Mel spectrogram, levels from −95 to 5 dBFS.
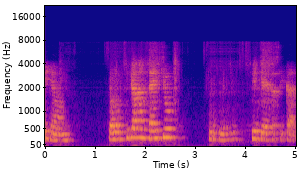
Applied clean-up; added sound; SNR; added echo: neural separator model SepFormer DNS4.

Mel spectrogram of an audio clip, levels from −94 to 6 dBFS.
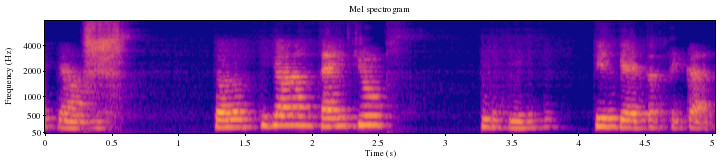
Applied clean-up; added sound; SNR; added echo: neural mask model DeepFilterNet 3.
